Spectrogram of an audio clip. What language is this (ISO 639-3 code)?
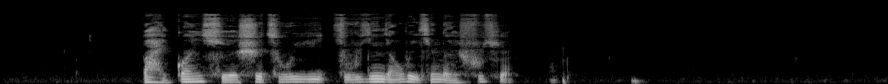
zho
